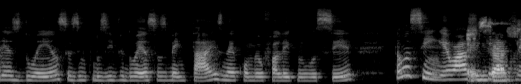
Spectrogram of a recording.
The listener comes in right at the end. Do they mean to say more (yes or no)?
no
